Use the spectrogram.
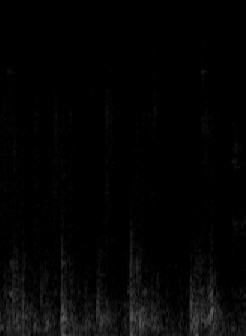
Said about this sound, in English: You are not the audience. Do this with me. Take your right foot and just stomp.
